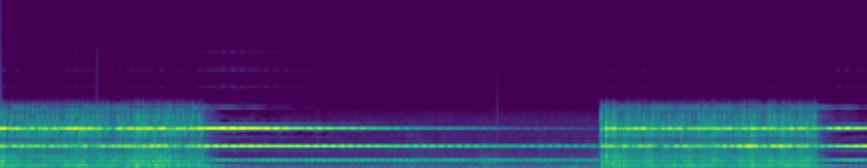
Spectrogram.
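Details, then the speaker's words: Wood wall crank telephone during initial checkout and repair/conversion: bright bell ringing in two-second bursts with four-second pauses, clapper striking fast and evenly; the ringer works properly. "I'll let it go one more time and we'll give you some dial tone."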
